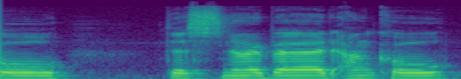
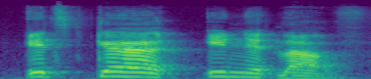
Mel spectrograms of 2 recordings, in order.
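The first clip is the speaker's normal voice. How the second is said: "It's Gert, isn't it, love?" in a loud, higher mock British accent; 7 semitones higher, 6 dB louder, slower than usual. Host tries British pronunciation on a viewer: loud mock British. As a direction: play a chummy Brit, loud and bright. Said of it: "I like the British one a little bit better".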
